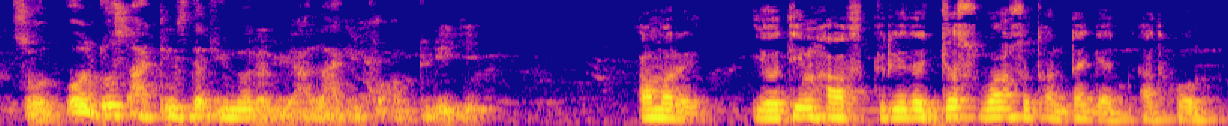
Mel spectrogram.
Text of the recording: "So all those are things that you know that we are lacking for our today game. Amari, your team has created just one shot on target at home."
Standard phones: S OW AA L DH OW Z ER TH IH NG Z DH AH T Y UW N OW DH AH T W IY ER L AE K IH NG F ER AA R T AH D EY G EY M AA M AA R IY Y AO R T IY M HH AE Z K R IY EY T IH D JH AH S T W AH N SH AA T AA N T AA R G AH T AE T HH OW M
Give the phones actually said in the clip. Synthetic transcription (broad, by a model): S OW AA L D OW S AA T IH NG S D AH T Y UW N OW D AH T W IY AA L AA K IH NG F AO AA W T AH D EY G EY AA M AA R IY Y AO T IY M HH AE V K R IY EY T IH D JH AH S T W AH N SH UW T AA N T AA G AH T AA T HH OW M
